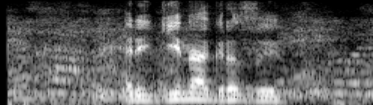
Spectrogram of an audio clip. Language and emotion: Russian, neutral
